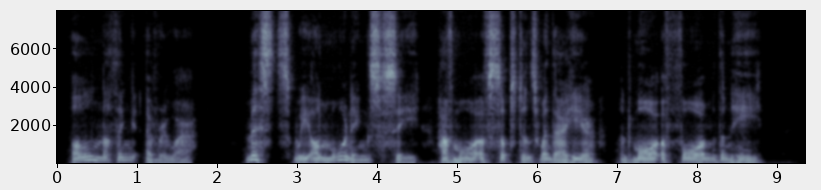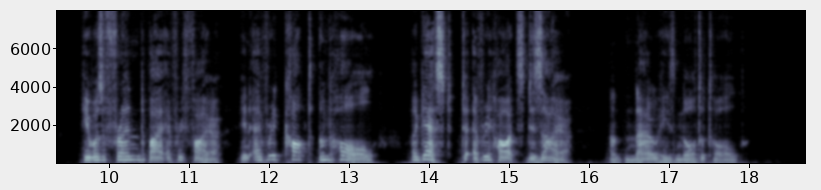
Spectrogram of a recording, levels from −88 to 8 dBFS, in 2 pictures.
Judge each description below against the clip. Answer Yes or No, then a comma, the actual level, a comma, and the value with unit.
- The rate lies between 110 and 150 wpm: Yes, average, 145 wpm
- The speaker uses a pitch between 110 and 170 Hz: Yes, low, 135 Hz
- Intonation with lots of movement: Yes, wide, 6.2 semitones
